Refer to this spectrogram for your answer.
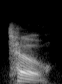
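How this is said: The vowel sounds American, with a relaxed tongue. The speaker calls it right. "it's laying lightly on the bottom of the of the mouth"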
